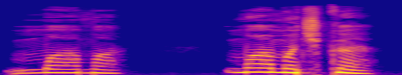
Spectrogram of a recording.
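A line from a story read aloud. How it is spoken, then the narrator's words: Sobbing. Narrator (Russian): всхлипывала она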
